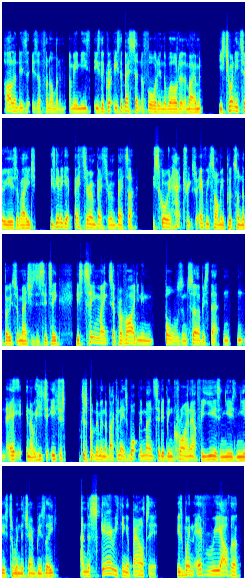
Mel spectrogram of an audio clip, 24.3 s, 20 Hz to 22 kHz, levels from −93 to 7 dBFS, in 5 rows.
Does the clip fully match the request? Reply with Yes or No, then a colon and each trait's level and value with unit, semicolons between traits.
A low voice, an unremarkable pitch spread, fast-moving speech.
Yes: low, 120 Hz; average, 3.3 semitones; fast, 245 wpm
